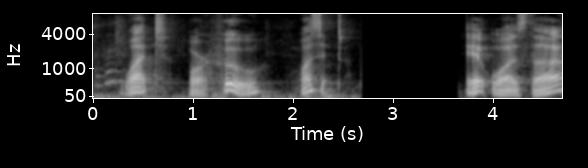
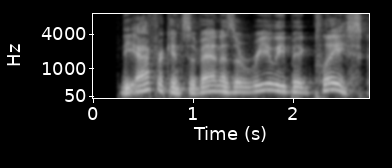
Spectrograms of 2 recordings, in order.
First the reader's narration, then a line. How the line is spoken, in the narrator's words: Chris exclaimed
